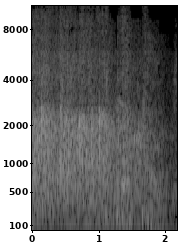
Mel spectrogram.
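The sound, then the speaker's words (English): A church audience claps as an offering to the Lord. Steady, fairly soft applause with a dense patter of many hands eases off toward the end. “Let's give the Lord a clap offering.”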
